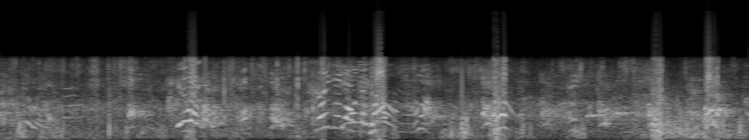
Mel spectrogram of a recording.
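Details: During a walk, a pet Rottweiler kept on a slack leash faces two stray aggressive dogs. Scattered barks and yelping cries overlap with steady human voices shouting commands.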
